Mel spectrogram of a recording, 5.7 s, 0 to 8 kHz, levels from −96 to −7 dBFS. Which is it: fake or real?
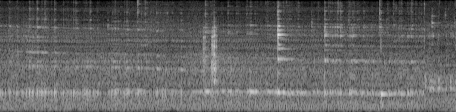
real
